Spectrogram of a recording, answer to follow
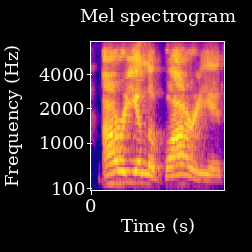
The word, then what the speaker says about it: Aria LaBaria: guess now do i spell it do i pronounce it ariah arya arya arya labaria ladies and gentlemen see i said it right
